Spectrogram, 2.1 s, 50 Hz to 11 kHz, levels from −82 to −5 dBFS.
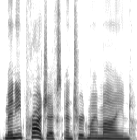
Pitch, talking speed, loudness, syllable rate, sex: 230 Hz, 145 wpm, -18 LUFS, 4.8 syllables/s, female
